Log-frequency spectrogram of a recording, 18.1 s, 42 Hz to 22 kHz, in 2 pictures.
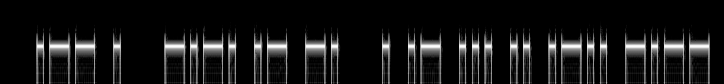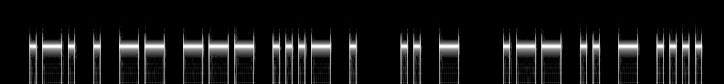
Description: Morse code, heard as a keyed tone, about 14 wpm, 700 Hz. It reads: WE CAN EASILY REMOVE IT WITH
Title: Sentences from Top 1200 Words 15wpm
